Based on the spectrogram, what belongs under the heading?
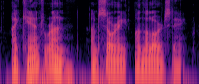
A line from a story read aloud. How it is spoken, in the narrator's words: He replied quietly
